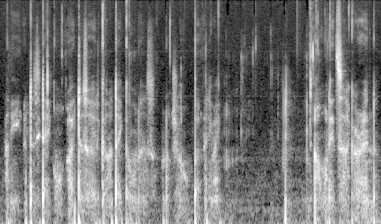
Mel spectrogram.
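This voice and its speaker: Someone whispers over noticeable background noise. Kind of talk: ASMR whispered talk about fantasy football. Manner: whispered, soft-spoken.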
